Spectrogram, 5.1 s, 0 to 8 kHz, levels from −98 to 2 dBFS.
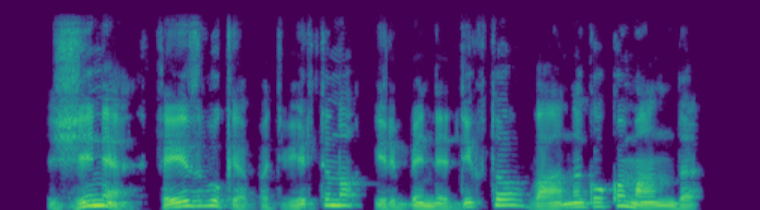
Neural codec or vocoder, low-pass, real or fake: none; 7.2 kHz; real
